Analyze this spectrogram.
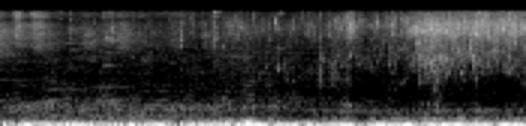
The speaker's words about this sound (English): I actually like washing dishes. Don't get me wrong, I prefer a dishwasher any day of the week. But when I do have to stand there at the sink, carefully washing my mom's fancy wedding china by hand, there's something about the rhythm of it that feels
